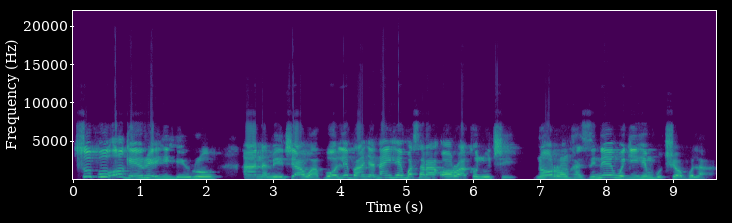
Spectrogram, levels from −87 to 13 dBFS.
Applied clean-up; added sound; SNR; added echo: neural mask model Resemble Enhance denoiser.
